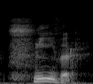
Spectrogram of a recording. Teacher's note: Icelandic uses unvoiced nasal consonants, and so you have this awesome word for knife, which is hnífur. You'll also notice that the R should be unvoiced.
